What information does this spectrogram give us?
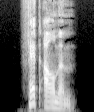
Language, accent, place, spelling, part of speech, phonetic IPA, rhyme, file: German, Germany, Berlin, fettarmem, adjective, [ˈfɛtˌʔaʁməm], -ɛtʔaʁməm, De-fettarmem.ogg
- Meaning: strong dative masculine/neuter singular of fettarm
